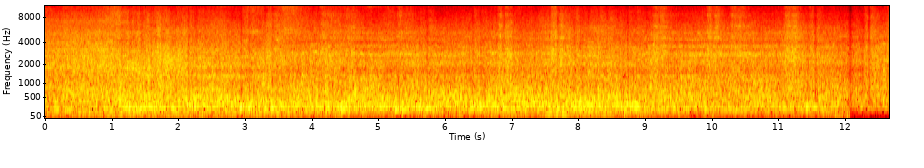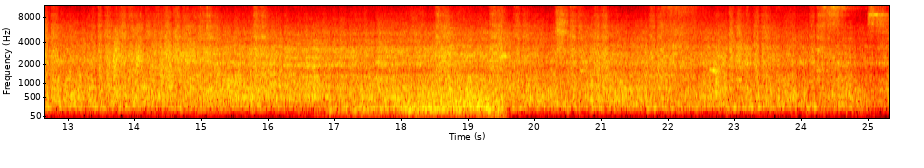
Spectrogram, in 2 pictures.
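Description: A JR Freight EF210 electric locomotive and its long string of container wagons running through a station at speed: a continuous rumble with repeated wheel clicks over the rail joints. It is loudest in the first several seconds as the locomotive goes by, then steadier as the wagons follow.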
